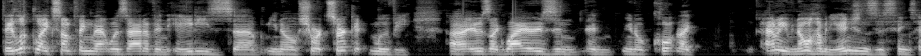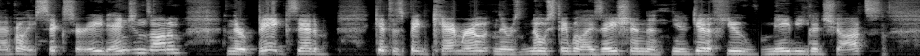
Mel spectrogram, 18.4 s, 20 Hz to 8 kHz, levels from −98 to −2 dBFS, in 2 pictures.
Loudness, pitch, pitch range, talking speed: -19 LUFS, 140 Hz, 130-175 Hz, 225 wpm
